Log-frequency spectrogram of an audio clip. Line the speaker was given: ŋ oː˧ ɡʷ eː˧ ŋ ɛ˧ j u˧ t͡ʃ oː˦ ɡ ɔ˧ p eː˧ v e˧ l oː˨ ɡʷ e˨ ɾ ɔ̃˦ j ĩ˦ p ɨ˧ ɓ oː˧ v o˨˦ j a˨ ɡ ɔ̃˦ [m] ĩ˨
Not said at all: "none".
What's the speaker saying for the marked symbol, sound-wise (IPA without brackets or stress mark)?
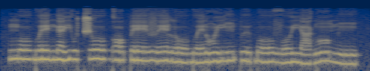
m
